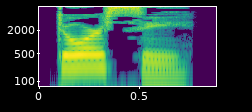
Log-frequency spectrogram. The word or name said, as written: dorsey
